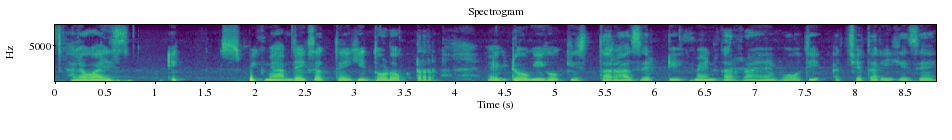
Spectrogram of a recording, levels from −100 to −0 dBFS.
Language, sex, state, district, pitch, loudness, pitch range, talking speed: Hindi, male, Uttar Pradesh, Ghazipur, 115 Hz, -25 LUFS, 110-115 Hz, 185 wpm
